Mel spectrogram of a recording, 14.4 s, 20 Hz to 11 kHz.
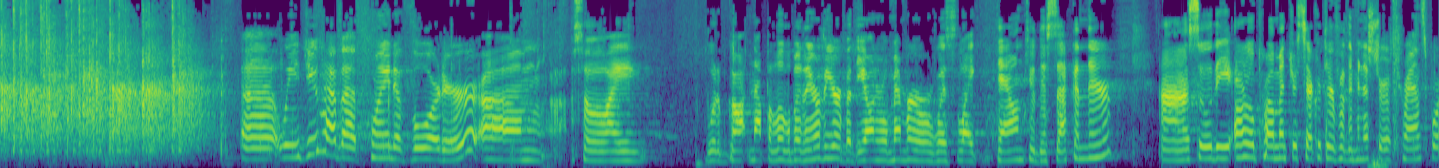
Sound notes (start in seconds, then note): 0.0 some Applause; 12.5 voix de l'interprète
